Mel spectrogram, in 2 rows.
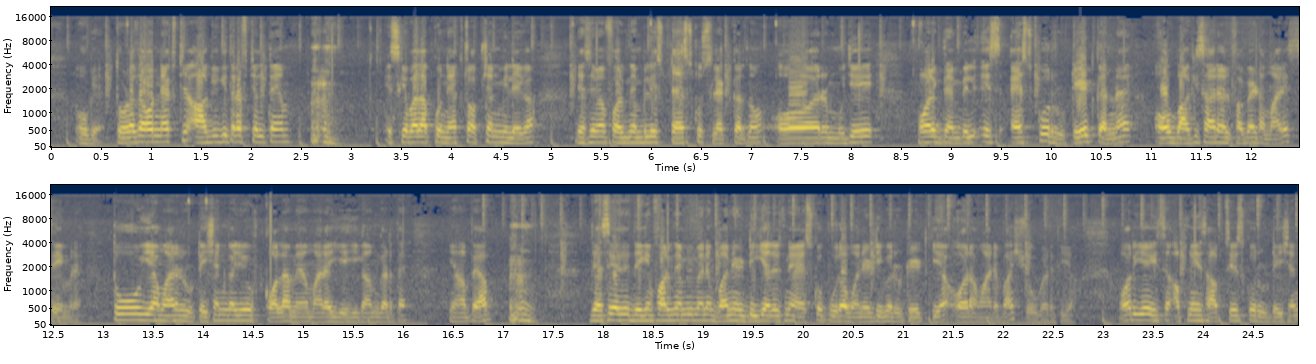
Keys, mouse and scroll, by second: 0.0 click, 0.4 space, 4.4 alt+Num_Lock, 5.2 click, 6.7 t, 7.2 click, 13.9 click.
